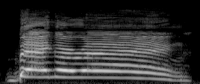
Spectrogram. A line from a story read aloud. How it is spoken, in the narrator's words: everyone screams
